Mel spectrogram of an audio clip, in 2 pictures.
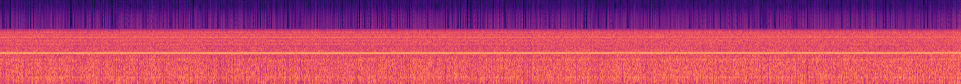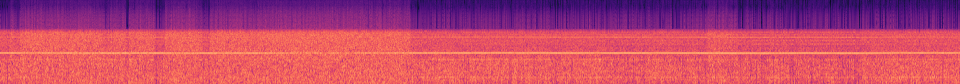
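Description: Electric motor and propeller of a Dynam Hawk Sky RC plane running at steady cruise throttle, heard through the analog FPV video link: a steady high whine over constant hiss. About halfway through the hiss grows louder for several seconds.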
